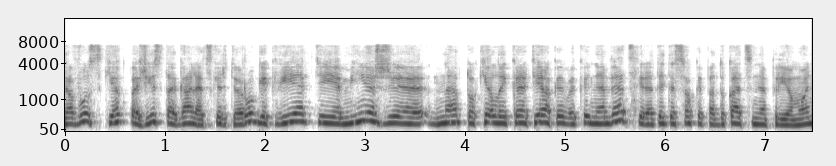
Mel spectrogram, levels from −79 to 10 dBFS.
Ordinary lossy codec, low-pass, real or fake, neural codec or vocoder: AAC, 64 kbps; 7.2 kHz; fake; codec, 16 kHz, 4.8 kbps, FACodec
